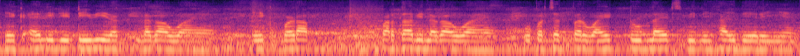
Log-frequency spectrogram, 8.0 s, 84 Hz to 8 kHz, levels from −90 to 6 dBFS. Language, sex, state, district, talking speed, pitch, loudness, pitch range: Hindi, male, Rajasthan, Bikaner, 180 wpm, 155 Hz, -11 LUFS, 150-160 Hz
